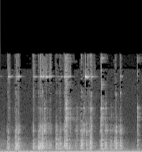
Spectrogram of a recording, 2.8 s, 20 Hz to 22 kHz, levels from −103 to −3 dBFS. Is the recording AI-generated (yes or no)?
no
